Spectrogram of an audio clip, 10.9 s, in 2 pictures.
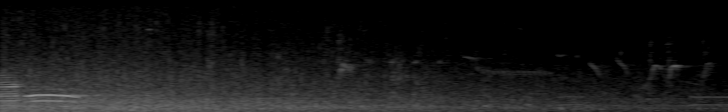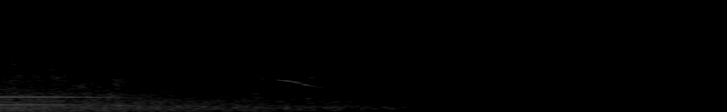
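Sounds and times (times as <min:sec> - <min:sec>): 
nature music: 0:00.0 - 0:08.4.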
